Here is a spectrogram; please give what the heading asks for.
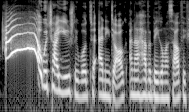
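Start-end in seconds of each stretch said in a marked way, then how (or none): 0.1-0.8 a sudden, very high, loud squeal of delight; excited squeal at a dog. Retold or imitated. Greeting a dog, a very high, loud squeal. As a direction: shriek with joy as if greeting a puppy. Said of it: "be like".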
